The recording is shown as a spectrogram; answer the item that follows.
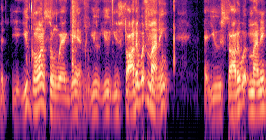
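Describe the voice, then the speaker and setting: On a very clean recording with a silent background, a man of medium pitch talks at a moderate pace with lively intonation. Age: 60s. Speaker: pastor. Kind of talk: live talk show discussion. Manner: halting.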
